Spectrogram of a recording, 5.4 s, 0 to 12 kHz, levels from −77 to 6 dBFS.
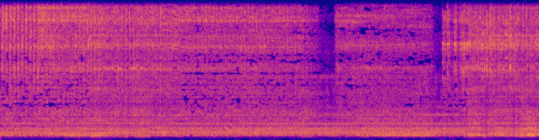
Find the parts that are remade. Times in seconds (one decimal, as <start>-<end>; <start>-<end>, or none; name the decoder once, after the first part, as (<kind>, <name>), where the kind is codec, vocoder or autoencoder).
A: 0.9-1.8 (codec, SNAC); 4.7-5.4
